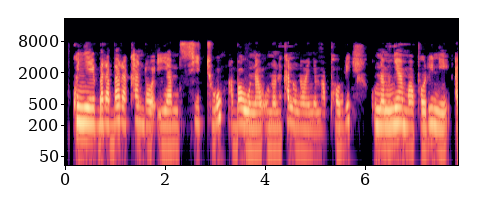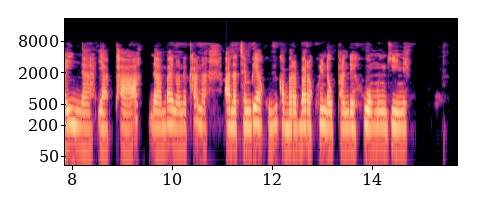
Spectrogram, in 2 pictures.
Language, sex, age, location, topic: Swahili, female, 18-24, Nairobi, government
